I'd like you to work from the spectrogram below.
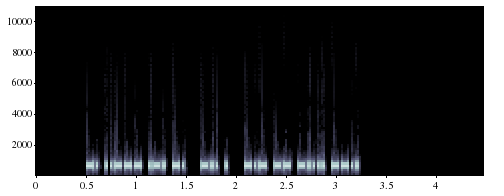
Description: Morse code, heard as a keyed tone, about 51 wpm, 700 Hz. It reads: N2RN DE KM6Z
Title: USA Callsign DE Callsign - 4 Characters - 50wpm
